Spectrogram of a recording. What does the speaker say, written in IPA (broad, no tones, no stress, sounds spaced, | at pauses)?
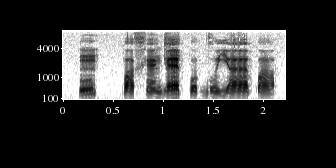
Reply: ũ pː ʌ x ɛ̃ ɡ ɛ p ʊ ɡ u j ɜ p ʌ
